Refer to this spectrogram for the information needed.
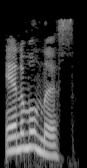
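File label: "animalness", British English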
